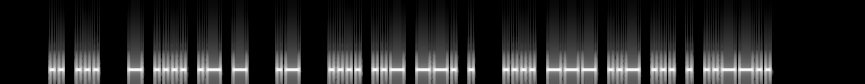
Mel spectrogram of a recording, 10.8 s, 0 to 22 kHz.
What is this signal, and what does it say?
Morse code, heard as a keyed tone, about 22 wpm, 700 Hz. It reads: IS THAT A HUGE HOUSE?
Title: Sentences from Top 1100 Words 22wpm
